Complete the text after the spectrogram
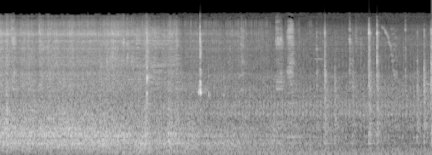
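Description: A baler rattles and clanks as it rolls along.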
